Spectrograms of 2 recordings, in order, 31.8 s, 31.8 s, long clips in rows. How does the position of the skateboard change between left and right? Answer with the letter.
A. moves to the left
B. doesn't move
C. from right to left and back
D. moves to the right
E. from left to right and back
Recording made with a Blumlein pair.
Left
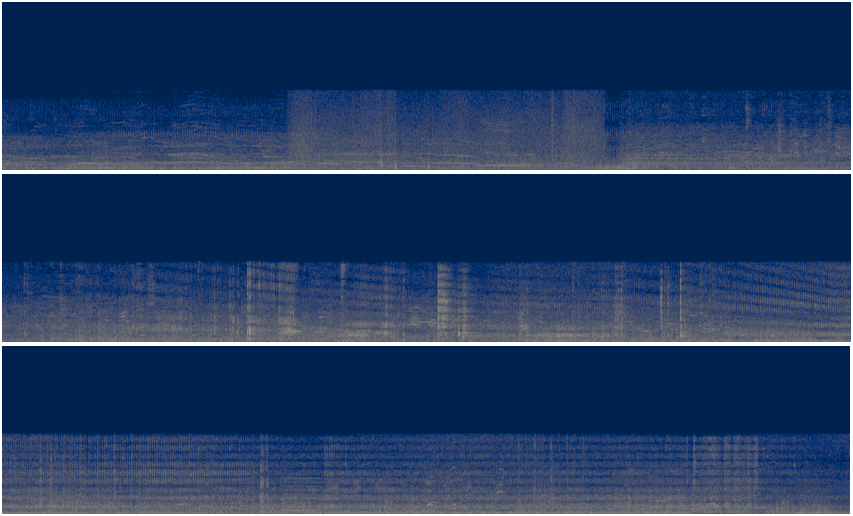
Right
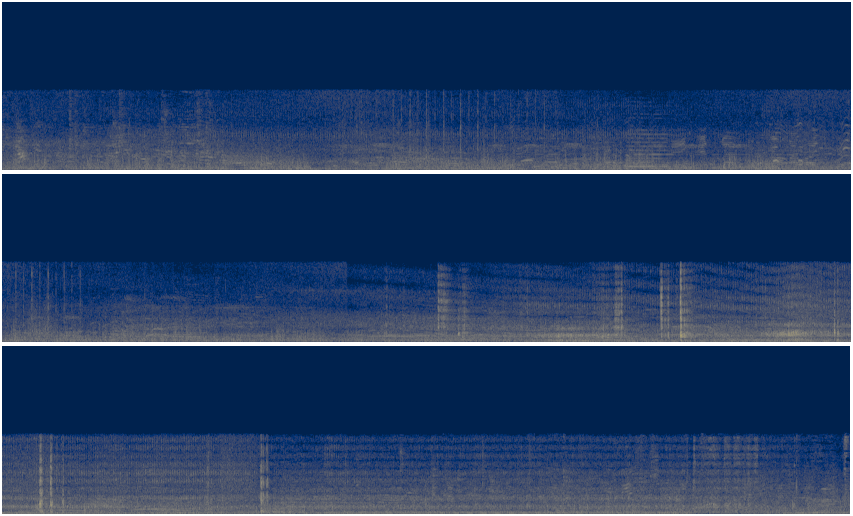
D.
